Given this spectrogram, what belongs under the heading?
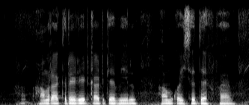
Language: Bhojpuri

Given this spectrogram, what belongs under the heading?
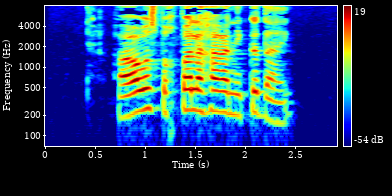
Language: Pashto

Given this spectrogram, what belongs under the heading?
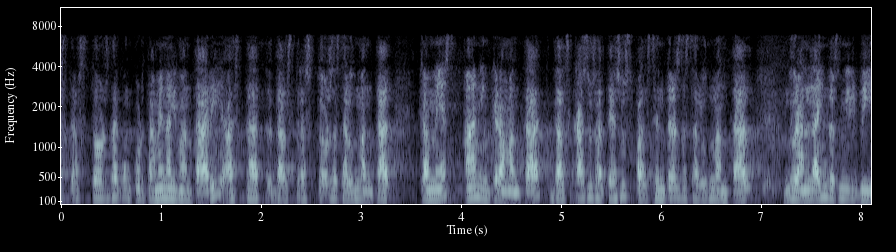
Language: Catalan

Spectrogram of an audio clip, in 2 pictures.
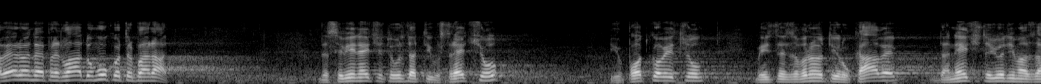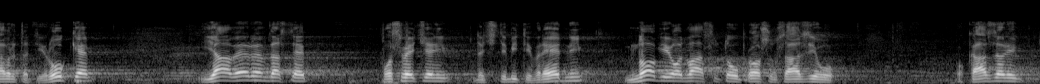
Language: Serbian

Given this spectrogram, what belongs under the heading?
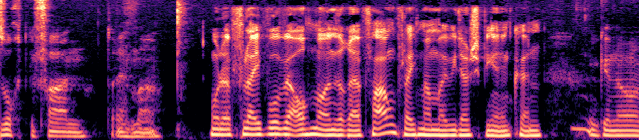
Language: German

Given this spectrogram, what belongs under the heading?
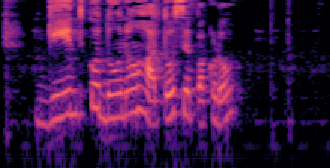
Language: Urdu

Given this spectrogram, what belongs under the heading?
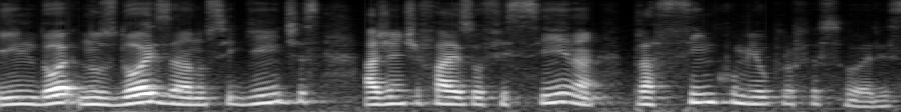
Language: Portuguese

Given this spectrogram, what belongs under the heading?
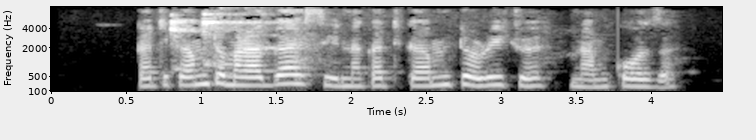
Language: Swahili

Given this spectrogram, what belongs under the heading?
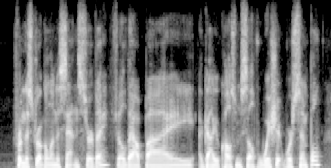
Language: English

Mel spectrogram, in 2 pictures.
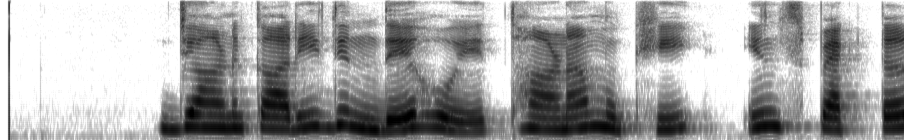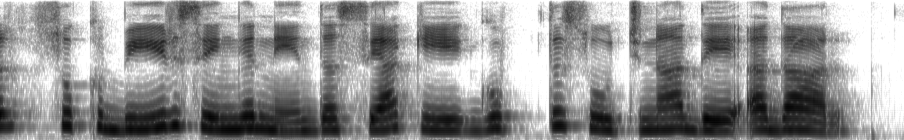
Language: Punjabi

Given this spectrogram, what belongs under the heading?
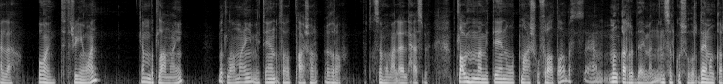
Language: Arabic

